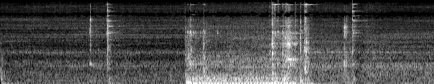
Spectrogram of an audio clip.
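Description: Two light metallic clicks of brass cases, then the homemade annealing machine's electric motor starts about three seconds in and runs with a steady hum for about two seconds, with brass cases clinking against the metal near its end.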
